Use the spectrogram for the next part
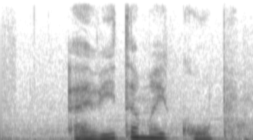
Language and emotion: Russian, neutral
